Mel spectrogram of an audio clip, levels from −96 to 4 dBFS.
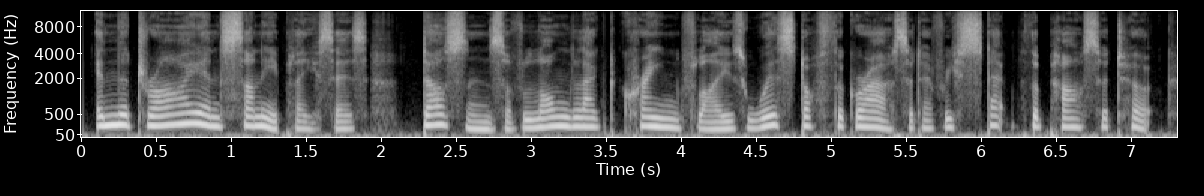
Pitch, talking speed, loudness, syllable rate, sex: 195 Hz, 180 wpm, -19 LUFS, 4.7 syllables/s, female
